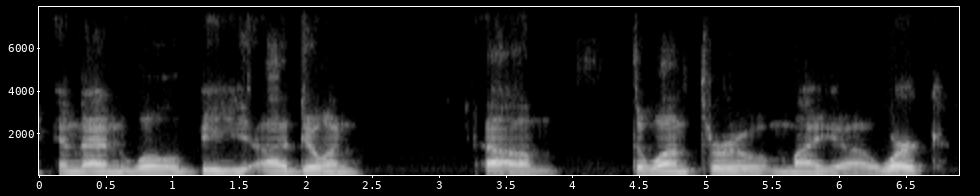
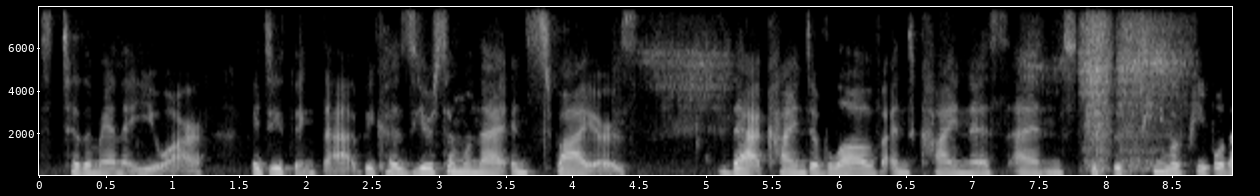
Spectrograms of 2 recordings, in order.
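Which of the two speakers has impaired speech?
The first: ALS; leg onset, later arm weakness; diagnosed about six years after onset, speech issues three-four years.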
